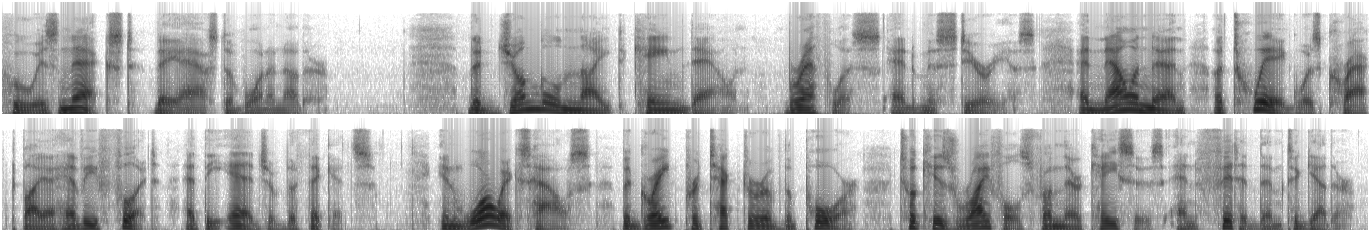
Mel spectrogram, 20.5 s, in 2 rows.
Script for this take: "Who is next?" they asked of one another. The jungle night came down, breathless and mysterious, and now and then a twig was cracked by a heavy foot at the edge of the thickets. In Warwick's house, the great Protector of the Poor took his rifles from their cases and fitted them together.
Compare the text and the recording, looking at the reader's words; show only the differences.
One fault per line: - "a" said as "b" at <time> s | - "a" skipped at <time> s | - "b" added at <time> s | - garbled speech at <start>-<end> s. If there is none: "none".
none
